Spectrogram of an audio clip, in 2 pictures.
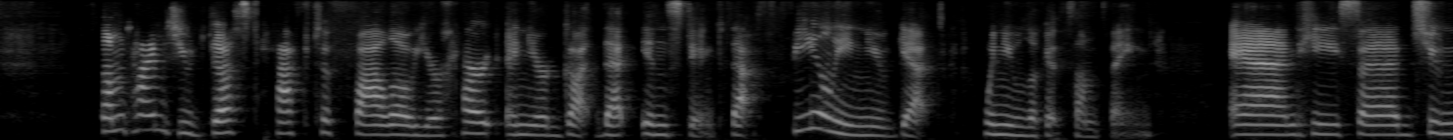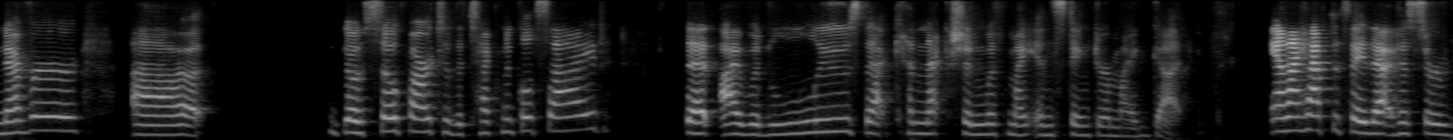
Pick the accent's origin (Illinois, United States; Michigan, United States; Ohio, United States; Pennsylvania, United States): Michigan, United States; now in Kansas, United States; when I was a kid growing up in Michigan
